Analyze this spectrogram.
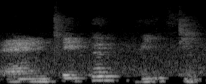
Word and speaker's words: antiquity: बेटा इसका जो प्रोनाउंसिएशन है वो है एंटिक वीटी, यानी कि लेट मतलब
